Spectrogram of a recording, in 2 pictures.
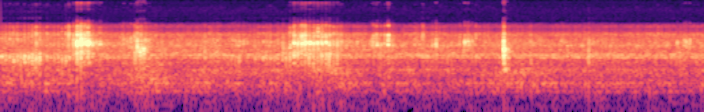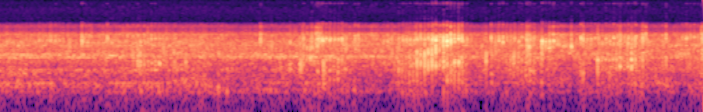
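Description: Domestic cat eating pieces of chicken from a hand: soft, intermittent chewing and mouth sounds, a few short clusters of them.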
